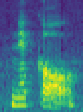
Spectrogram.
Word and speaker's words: nickel: Try for the real word, nickel. And my friends, with the E here, that's a schwa because it doesn't quite sound like an E or an eh.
